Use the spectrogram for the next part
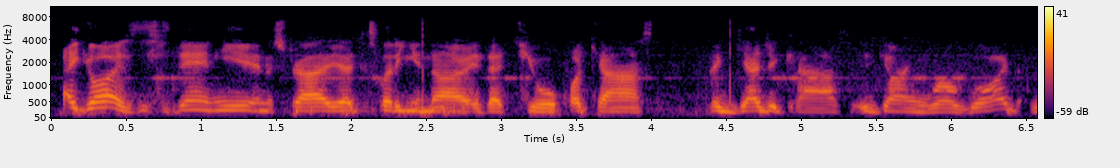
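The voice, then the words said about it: Australian accent. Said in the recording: “He does have a nice like Australian accent.”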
